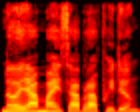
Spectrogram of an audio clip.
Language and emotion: Bodo, neutral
